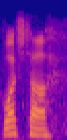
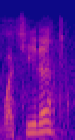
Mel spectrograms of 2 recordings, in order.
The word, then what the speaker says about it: Ouachita: Or if you're not from Arkansas, it's called Lake Ouachita. Ouachita? I call it a Ouachita. I don't know the actual term. No, it's actually Ouachita, but most people don't pronounce it right.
